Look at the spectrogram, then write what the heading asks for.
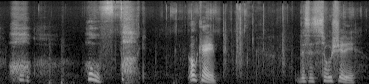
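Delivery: high, pained hot-mouth sound. While eating spicy food, the speaker reacts with a mouth burning from spice. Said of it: "it's so spicy".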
